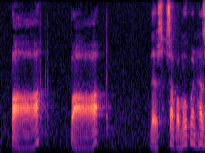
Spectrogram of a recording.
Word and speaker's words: 把: It's pronounced third tone. Ba, ba.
